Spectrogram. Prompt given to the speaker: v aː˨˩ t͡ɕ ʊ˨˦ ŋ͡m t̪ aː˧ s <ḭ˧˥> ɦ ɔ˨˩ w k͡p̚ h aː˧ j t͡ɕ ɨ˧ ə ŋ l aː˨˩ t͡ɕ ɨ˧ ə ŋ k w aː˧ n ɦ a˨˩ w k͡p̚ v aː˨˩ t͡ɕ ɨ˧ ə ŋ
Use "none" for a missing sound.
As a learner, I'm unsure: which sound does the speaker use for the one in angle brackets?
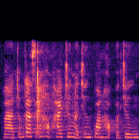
ɛ̰˧˥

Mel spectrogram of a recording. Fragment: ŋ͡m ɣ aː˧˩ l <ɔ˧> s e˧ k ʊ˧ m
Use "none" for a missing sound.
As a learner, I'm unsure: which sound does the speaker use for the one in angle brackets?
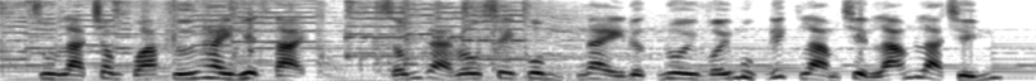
o˧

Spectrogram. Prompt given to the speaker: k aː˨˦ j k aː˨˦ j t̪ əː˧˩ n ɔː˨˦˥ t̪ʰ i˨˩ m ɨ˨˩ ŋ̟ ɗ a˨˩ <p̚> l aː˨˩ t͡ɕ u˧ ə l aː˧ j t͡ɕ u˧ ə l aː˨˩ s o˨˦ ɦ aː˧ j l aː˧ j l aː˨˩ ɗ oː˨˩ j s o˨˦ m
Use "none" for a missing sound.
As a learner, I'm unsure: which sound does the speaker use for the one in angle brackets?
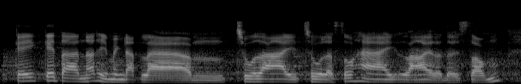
t̚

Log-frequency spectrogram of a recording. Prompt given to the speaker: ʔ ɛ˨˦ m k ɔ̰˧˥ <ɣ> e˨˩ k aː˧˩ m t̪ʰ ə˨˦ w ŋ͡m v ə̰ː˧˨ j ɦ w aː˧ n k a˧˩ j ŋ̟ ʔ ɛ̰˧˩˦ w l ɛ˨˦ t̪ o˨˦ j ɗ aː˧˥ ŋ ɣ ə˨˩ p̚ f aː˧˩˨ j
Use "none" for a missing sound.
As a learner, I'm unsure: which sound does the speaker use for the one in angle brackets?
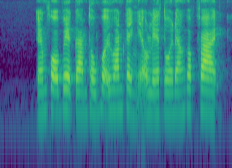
v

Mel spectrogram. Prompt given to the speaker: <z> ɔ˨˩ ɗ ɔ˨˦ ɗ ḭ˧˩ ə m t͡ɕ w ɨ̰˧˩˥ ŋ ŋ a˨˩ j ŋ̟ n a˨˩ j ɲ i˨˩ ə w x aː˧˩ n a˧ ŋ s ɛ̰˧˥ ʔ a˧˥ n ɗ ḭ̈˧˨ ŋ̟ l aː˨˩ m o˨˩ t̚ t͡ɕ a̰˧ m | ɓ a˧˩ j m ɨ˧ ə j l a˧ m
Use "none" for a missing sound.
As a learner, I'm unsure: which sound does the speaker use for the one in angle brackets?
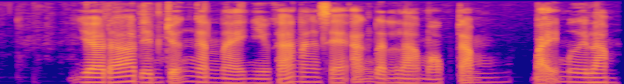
z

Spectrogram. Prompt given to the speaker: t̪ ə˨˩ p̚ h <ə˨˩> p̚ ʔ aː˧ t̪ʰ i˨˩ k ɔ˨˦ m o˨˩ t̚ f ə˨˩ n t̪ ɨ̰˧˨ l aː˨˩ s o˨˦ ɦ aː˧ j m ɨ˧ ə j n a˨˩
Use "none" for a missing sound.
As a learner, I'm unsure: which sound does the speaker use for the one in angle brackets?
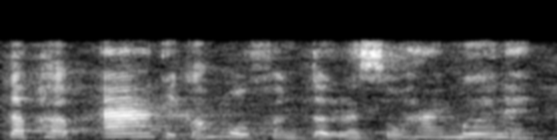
əː˨˩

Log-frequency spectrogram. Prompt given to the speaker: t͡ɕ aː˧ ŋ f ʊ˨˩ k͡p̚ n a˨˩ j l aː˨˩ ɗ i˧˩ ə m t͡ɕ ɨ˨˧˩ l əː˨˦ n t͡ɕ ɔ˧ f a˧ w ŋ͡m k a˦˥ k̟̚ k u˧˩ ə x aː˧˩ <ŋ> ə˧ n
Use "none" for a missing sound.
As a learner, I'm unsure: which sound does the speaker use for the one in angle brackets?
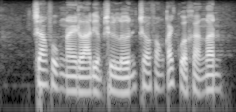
ŋ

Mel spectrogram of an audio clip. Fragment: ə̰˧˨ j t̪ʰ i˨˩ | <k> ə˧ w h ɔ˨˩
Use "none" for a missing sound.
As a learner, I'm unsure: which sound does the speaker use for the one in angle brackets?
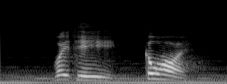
k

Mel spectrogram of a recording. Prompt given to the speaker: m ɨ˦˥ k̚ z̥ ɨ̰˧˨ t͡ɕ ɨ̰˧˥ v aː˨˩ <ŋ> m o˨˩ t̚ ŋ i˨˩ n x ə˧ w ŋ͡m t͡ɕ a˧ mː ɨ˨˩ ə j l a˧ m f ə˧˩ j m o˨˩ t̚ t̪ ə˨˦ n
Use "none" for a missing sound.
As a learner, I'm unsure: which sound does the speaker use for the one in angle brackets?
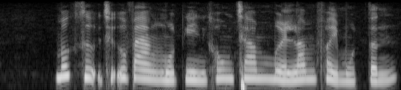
ŋ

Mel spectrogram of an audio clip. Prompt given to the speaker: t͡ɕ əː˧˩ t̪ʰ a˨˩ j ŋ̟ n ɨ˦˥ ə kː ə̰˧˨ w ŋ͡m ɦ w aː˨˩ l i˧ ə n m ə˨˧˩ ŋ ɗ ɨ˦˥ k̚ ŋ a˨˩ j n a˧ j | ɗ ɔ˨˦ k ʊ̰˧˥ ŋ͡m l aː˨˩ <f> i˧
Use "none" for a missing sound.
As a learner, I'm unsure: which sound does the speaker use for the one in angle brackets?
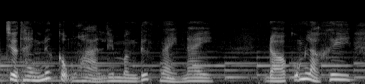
x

